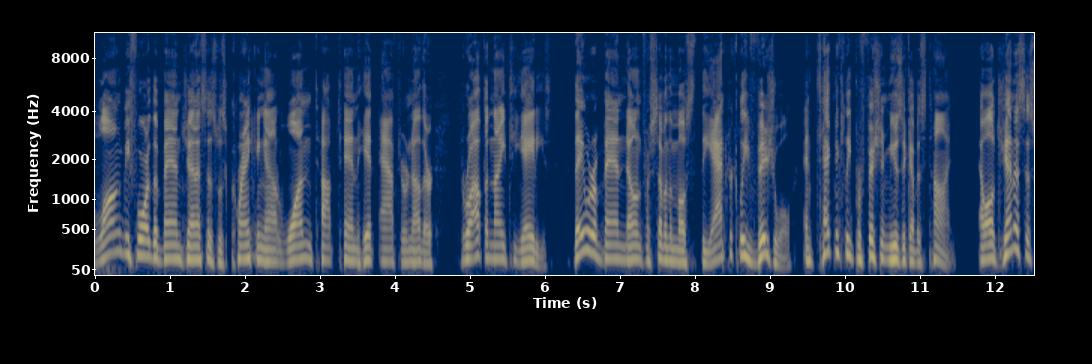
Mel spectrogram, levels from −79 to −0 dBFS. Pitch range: 130-170 Hz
